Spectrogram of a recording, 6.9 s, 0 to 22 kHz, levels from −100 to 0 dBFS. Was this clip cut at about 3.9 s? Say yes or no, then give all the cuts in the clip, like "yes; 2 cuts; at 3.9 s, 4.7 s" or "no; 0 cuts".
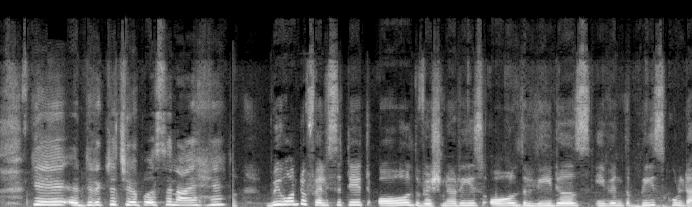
no; 1 cut; at 2.4 s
